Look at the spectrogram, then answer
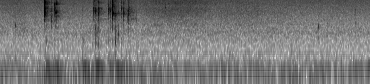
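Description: Computer keyboard keys are typed in a brief burst of soft clicks near the start, then fade into a quiet room hum with no speech.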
